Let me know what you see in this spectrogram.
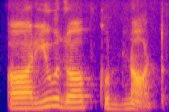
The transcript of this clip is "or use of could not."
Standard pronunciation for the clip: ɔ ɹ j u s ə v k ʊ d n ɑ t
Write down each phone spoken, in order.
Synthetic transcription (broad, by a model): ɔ ɹ j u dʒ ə p k ʊ d n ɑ t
